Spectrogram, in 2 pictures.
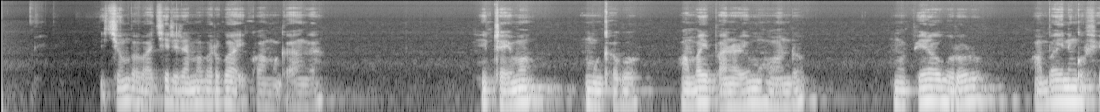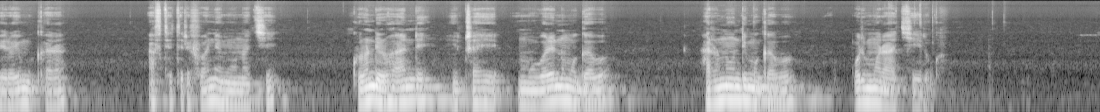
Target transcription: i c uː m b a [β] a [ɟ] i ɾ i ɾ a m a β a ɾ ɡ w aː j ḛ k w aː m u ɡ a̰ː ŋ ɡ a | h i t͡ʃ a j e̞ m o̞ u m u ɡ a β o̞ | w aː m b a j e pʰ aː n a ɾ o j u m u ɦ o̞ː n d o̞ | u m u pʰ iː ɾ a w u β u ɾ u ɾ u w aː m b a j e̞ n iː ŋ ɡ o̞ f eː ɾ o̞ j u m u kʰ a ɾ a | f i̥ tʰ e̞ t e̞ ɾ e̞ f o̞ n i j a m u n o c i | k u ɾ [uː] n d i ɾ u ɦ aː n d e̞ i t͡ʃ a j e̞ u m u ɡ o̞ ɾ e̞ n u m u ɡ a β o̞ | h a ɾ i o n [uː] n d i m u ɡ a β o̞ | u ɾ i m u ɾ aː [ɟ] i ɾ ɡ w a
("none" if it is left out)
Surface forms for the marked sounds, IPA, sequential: β, c, uː, uː, c

